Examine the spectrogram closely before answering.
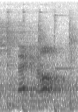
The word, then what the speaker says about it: Mackinac: Mackinac. That's how it's pronounced Give here.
